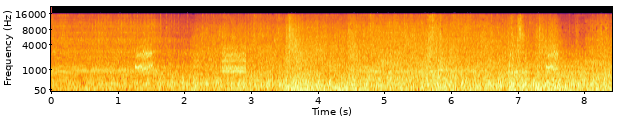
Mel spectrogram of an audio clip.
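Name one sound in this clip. A small car's engine rumbles low and steady.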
